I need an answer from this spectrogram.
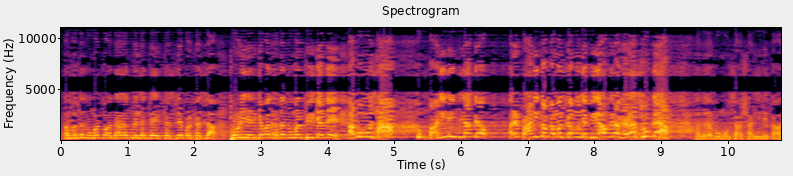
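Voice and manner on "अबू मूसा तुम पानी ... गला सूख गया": a caliph calls his companion for water; Umar calling out. Acted. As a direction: call out to Abu Musa, parched.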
